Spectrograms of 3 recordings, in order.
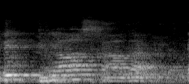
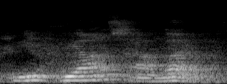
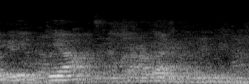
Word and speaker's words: विद्यासागर: सभी लोग बोलते हैं विद्यासागर, ऐसा है ही नहीं, ना बाबकरी का है ना धाधनुष का है, लेकिन सब लोग बोलते हैं विद्यासागर। सही उच्चारण है वा तो वी, दा और या, विद्यासागर।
